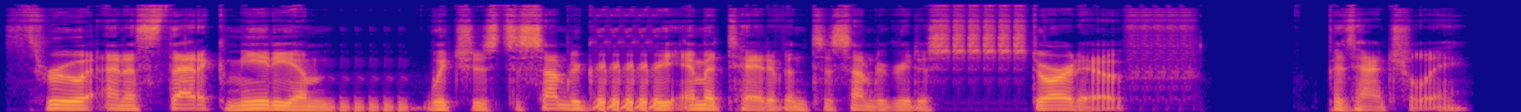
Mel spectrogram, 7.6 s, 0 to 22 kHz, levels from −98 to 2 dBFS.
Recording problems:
audio stuttering; 4 times, first at 1.5 s

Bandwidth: 18 kHz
